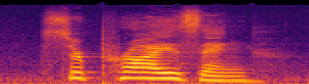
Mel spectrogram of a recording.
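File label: "surprising", US English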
